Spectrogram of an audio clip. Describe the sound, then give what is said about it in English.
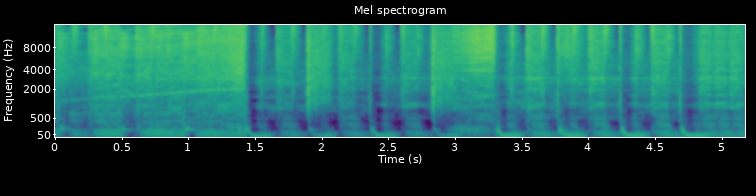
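A steady pattern of sharp hand claps sounds within a loud electronic drum beat, with deep kicks underneath and a rising synth sweep at the start, no voices. “For the clap, use the right shoulder button.”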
